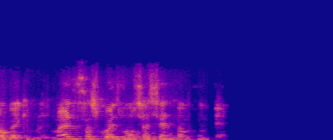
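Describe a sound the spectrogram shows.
A young man speaks calmly into a microphone, heard as if over an online call.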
